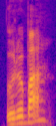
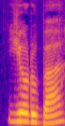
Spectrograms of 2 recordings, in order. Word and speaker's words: Yoruba: So you can speak Uruba? Yoruba. Yoruba.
